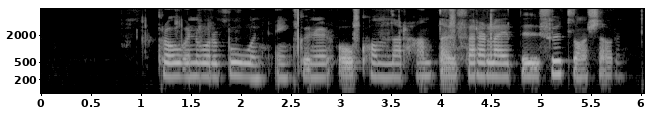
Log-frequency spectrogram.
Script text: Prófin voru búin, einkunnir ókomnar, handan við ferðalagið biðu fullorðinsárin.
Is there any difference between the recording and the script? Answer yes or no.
no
